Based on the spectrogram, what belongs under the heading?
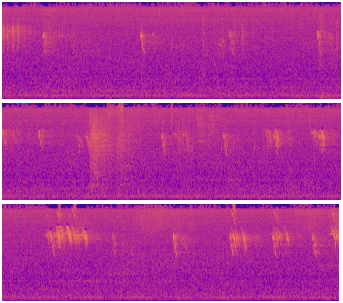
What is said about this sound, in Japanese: それにしてもね、鳥がよく鳴いてますね。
